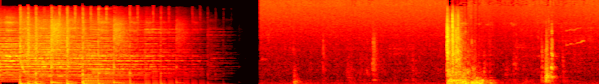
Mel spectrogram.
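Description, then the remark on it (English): A cheap production chair gives way under someone with a few creaks and clicks, then a loud cracking crash. Music fades out beforehand, and no one speaks. “Okay, I get a new chair, Christian. This is like those shitty production chairs.”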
